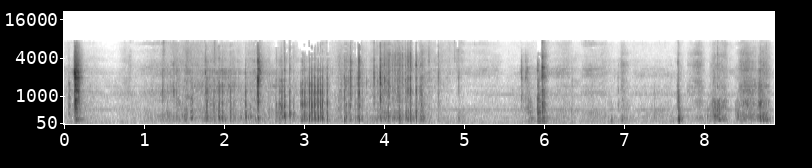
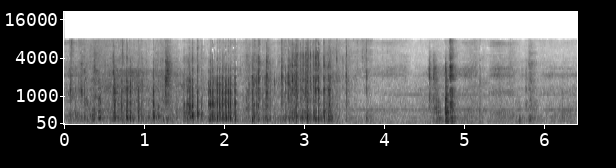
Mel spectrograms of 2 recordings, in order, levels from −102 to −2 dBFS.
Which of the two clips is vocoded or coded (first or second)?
first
